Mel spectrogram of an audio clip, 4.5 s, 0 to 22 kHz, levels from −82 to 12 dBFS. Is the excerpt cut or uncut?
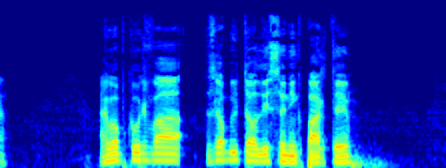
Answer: uncut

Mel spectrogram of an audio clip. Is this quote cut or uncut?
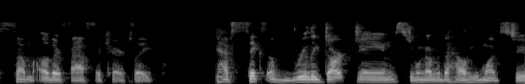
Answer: cut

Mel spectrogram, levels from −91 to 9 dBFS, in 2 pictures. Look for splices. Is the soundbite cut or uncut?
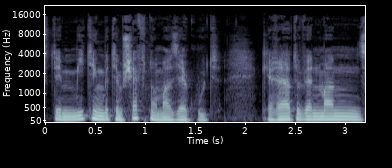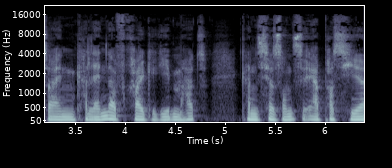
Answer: uncut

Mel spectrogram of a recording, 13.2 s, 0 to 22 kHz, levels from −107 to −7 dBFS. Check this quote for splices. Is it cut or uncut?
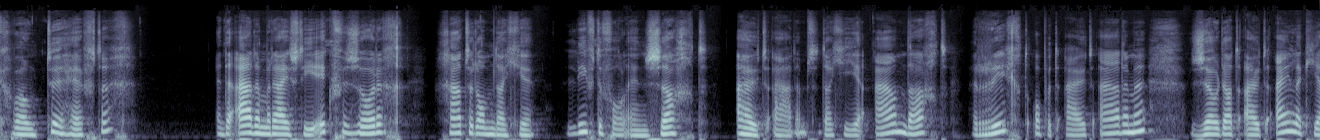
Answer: uncut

